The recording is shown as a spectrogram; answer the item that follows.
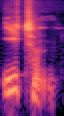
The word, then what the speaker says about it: Aten: twist on that because it was spelt with the reed glyph, and that's pronounced with an E more than an A. So we normally say the Aten, but it was actually the Eton or the Eden.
